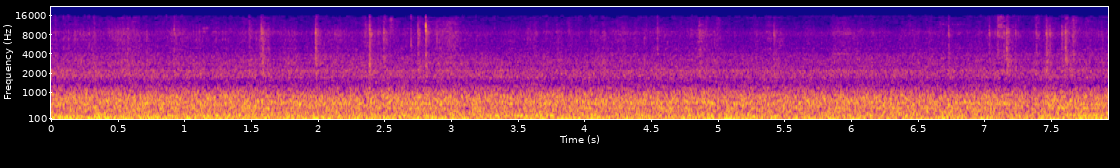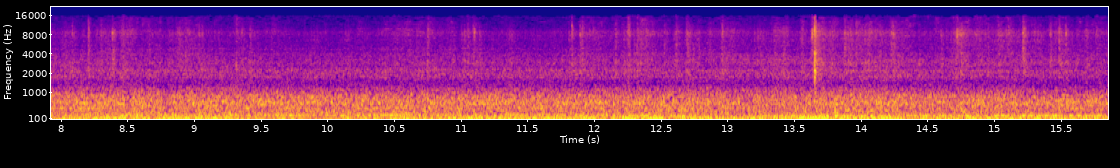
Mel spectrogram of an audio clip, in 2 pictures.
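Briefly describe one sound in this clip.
Traffic roars with a low, echoing rumble.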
